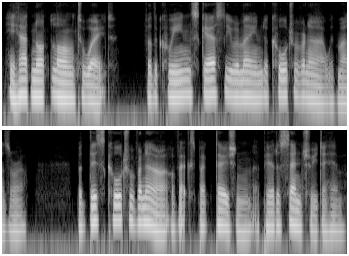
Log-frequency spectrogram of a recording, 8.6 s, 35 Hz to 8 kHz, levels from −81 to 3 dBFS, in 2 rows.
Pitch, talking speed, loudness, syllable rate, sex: 115 Hz, 215 wpm, -19 LUFS, 6.1 syllables/s, male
